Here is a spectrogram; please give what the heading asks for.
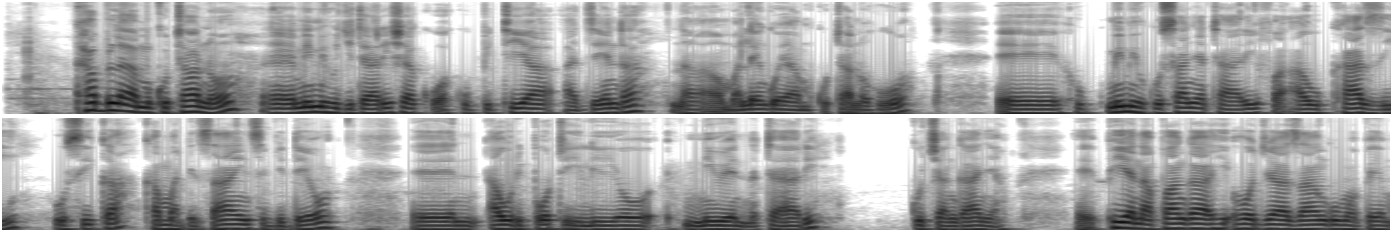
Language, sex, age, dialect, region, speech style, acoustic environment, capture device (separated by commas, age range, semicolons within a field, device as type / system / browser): Swahili, male, 25-34, Kenya - Nairobi Sheng-influenced, Kenya, relaxed; focused; nervous, silence, mobile / Linux / Chrome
